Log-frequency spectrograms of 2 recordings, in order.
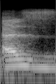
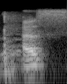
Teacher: Yang bedakannya adalah zai, sifatnya adalah al-jahr. Jahr itu tekanannya kuat. Sedangkan sin sifatnya hams. Hams itu lemah. Tidak ada tekanan sama sekali.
